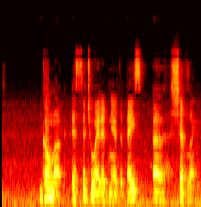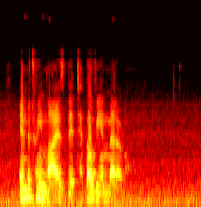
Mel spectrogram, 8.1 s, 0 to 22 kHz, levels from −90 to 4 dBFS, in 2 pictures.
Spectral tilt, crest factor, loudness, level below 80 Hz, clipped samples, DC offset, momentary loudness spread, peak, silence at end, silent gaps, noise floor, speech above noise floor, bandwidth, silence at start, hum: -6.5 dB/octave; 16 dB; -17 LUFS; -40 dBFS; under 0.1%; under 0.1%; 11 LU; -2 dBFS; 0.25 s; none; -40 dBFS; 24 dB; 9.2 kHz; 0.1 s; none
